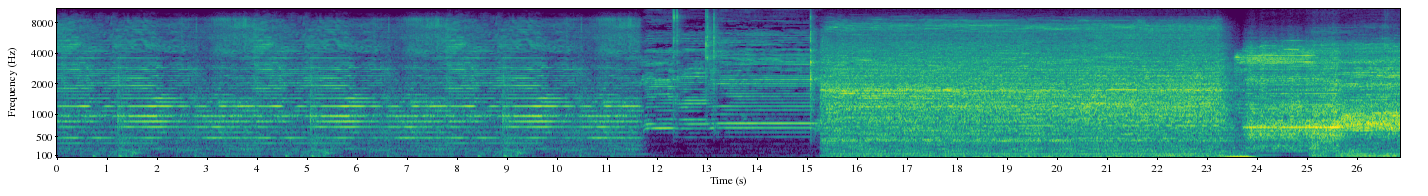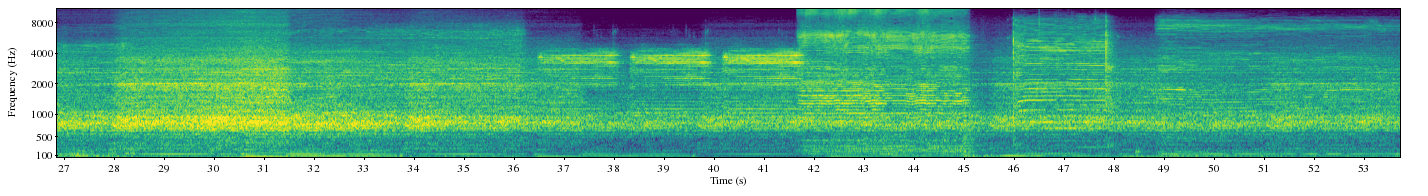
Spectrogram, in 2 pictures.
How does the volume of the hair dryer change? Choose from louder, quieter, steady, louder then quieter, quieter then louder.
louder then quieter.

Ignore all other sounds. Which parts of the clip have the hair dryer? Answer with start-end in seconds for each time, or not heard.
15.2-53.6.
